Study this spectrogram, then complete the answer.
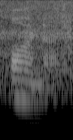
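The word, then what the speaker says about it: honour: पहले हम क्या लगा देंगे, एन, तो एन ऑनर।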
